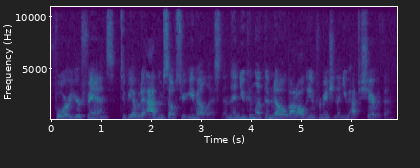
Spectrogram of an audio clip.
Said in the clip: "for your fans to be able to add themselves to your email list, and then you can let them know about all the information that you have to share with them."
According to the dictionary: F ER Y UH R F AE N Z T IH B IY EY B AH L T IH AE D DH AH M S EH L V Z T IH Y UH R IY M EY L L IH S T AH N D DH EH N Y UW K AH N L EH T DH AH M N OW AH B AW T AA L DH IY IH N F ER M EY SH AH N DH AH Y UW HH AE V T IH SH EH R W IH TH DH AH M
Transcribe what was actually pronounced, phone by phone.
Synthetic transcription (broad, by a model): F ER Y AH R F AE N Z T IH B IY EY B L T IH AE D DH AH M S EH L V Z T IH Y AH R IY M EY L L IH S T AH N DH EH N Y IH K AH N L EH T DH AH M N OW AH B AW T AA L DH IY IH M F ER M EY SH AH N DH AH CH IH HH AE F T IH SH EH R W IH DH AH M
